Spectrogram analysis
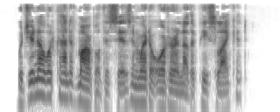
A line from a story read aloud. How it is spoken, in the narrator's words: She asked calmly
